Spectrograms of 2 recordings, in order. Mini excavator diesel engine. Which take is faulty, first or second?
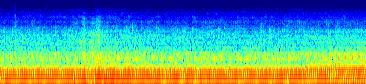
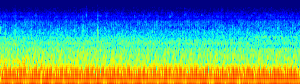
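first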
